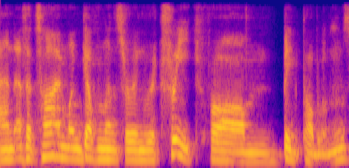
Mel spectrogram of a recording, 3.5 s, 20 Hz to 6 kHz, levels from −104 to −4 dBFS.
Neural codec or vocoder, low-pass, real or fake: autoencoder, 48 kHz, 32 numbers a frame, DAC-VAE, trained on Japanese speech; 5.4 kHz; fake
